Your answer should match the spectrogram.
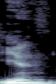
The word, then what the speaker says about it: Ian: to remind people is Ian, I pronounce it Ian, I don't know if it's like I-O-N, but Ian, he was a hardcore vanilla raider.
